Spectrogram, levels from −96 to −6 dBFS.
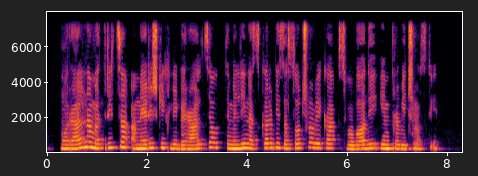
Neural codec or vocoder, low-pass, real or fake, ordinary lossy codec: codec, 16 kHz in and 24 kHz out, 2.2 kbps, FireRedTTS-2 codec; 7.2 kHz; fake; none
